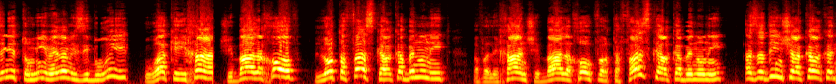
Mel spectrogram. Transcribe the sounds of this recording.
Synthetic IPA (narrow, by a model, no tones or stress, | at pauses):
ejet̪o̞mimelamizibuʁit̪huʁakːejχanʃe̞balaχo̞v | lo̞t̪afaskaʁkabe̞no̞nit̪ | avaleχanʃe̞balaχo̞vkvaʁt̪afaskaʁkabeno̞nit̪ | azad̪inʃeakaʁka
